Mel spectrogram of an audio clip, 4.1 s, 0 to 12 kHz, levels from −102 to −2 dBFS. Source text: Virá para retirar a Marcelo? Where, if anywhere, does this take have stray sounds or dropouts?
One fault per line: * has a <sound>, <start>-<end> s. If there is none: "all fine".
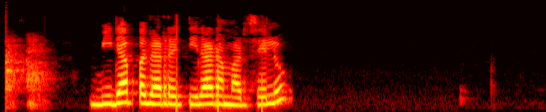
all fine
